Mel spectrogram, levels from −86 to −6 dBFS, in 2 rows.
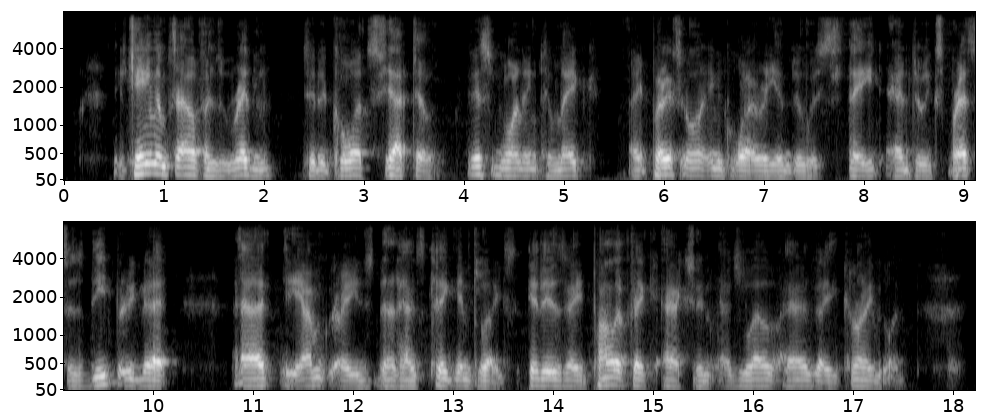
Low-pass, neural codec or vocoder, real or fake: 7.2 kHz; codec, 24 kHz, 1.5 kbps, HILCodec; fake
